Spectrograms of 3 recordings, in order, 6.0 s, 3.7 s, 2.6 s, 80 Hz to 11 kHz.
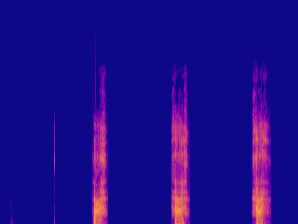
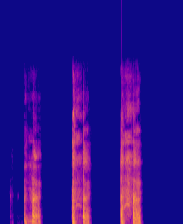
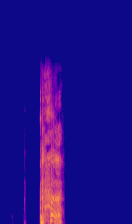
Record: exhalation_length: 6.0 s
exhalation_amplitude: 32768
exhalation_signal_mean_std_ratio: 0.25
three_cough_length: 3.7 s
three_cough_amplitude: 32768
three_cough_signal_mean_std_ratio: 0.34
cough_length: 2.6 s
cough_amplitude: 29661
cough_signal_mean_std_ratio: 0.29
survey_phase: beta (2021-08-13 to 2022-03-07)
age: 45-64
gender: Male
wearing_mask: 'No'
symptom_cough_any: true
symptom_runny_or_blocked_nose: true
smoker_status: Never smoked
respiratory_condition_asthma: false
respiratory_condition_other: false
recruitment_source: Test and Trace
submission_delay: 2 days
covid_test_result: Positive
covid_test_method: RT-qPCR
covid_ct_value: 21.9
covid_ct_gene: ORF1ab gene
covid_ct_mean: 22.8
covid_viral_load: 34000 copies/ml
covid_viral_load_category: Low viral load (10K-1M copies/ml)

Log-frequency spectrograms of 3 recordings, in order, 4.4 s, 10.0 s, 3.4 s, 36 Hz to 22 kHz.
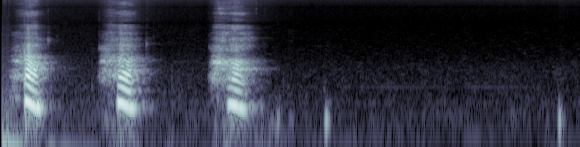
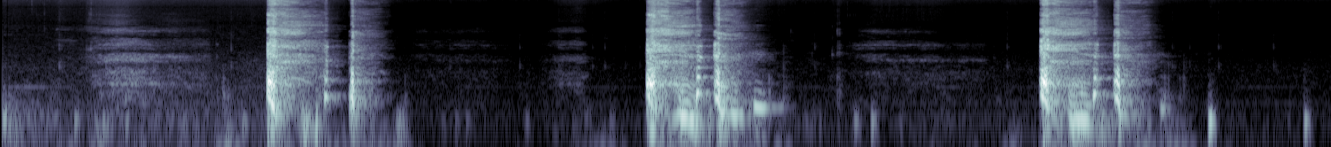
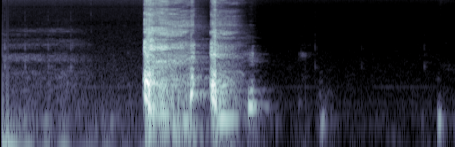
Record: exhalation_length: 4.4 s
exhalation_amplitude: 31261
exhalation_signal_mean_std_ratio: 0.29
three_cough_length: 10.0 s
three_cough_amplitude: 32768
three_cough_signal_mean_std_ratio: 0.25
cough_length: 3.4 s
cough_amplitude: 32768
cough_signal_mean_std_ratio: 0.27
survey_phase: beta (2021-08-13 to 2022-03-07)
age: 45-64
gender: Female
wearing_mask: 'No'
symptom_runny_or_blocked_nose: true
symptom_fatigue: true
symptom_onset: 5 days
smoker_status: Ex-smoker
respiratory_condition_asthma: false
respiratory_condition_other: false
recruitment_source: REACT
submission_delay: 1 day
covid_test_result: Negative
covid_test_method: RT-qPCR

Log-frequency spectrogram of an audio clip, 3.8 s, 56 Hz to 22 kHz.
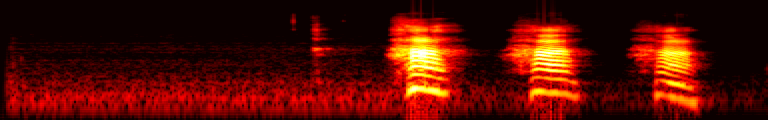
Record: exhalation_length: 3.8 s
exhalation_amplitude: 25554
exhalation_signal_mean_std_ratio: 0.25
survey_phase: beta (2021-08-13 to 2022-03-07)
age: 45-64
gender: Female
wearing_mask: 'No'
symptom_none: true
smoker_status: Never smoked
respiratory_condition_asthma: false
respiratory_condition_other: false
recruitment_source: REACT
submission_delay: 2 days
covid_test_result: Negative
covid_test_method: RT-qPCR
influenza_a_test_result: Negative
influenza_b_test_result: Negative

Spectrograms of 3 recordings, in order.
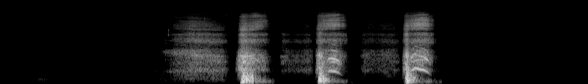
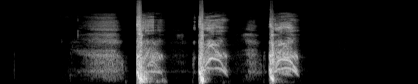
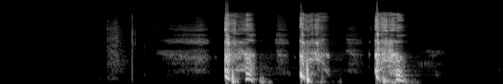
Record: exhalation_length: 5.9 s
exhalation_amplitude: 32696
exhalation_signal_mean_std_ratio: 0.28
cough_length: 4.2 s
cough_amplitude: 32768
cough_signal_mean_std_ratio: 0.33
three_cough_length: 5.0 s
three_cough_amplitude: 32768
three_cough_signal_mean_std_ratio: 0.3
survey_phase: beta (2021-08-13 to 2022-03-07)
age: 45-64
gender: Female
wearing_mask: 'No'
symptom_none: true
smoker_status: Never smoked
respiratory_condition_asthma: false
respiratory_condition_other: false
recruitment_source: REACT
submission_delay: 5 days
covid_test_result: Negative
covid_test_method: RT-qPCR
influenza_a_test_result: Negative
influenza_b_test_result: Negative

